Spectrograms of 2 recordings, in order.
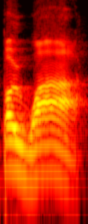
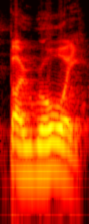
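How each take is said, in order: First: The name is said with a French pronunciation. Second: The name is said as English spelling suggests.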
